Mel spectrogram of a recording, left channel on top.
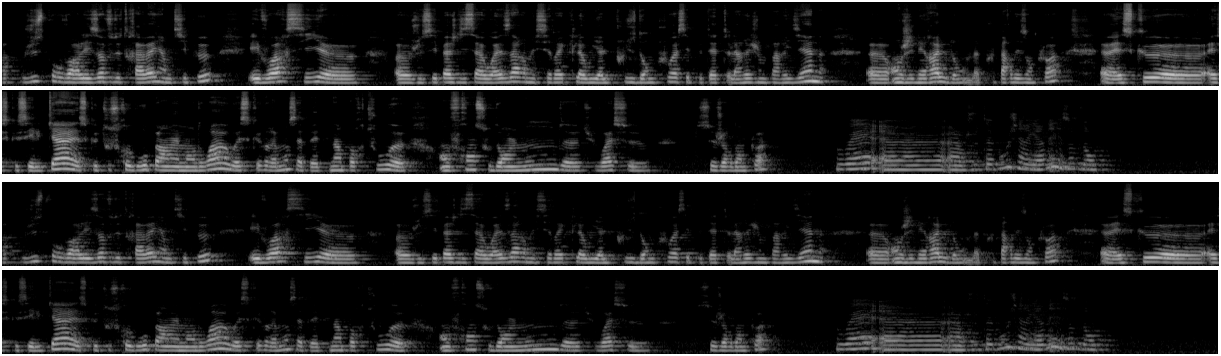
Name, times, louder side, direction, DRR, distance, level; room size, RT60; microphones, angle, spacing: voice 1, 0.0-3.6 3.9-18.7 19.2-19.8, left 3 dB, 50° left, 0.8 m, -29 dB
voice 2, 20.5-23.1, left 1 dB, 20° left, 4.6 m, -36 dB
19.5 x 18.5 x 3.6 m
head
